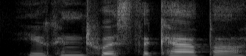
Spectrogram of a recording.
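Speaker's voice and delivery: ordinary delivery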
